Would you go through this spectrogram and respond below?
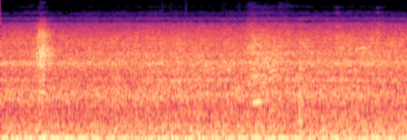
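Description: Pak Business Express train pulling away from Raiwind junction, heard from on board as a loud, continuous low rumble and wind roar with faint rhythmic rail clatter and no talk.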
